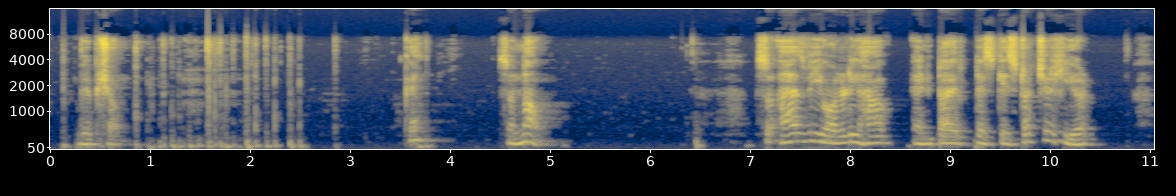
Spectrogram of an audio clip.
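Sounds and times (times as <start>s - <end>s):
computer keyboard typing: 0.0s - 3.0s.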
